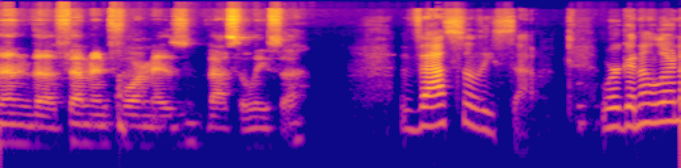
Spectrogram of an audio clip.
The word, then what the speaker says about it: Vasilisa: the book, and I'm going to say her name wrong, I'm sure. Baba Yaga and Felissa? Oh, sorry. How do you say it? Valilissa? Oh, Baba Yaga Vasilisa? and see, I'm completely off. Okay. Vasilisa.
